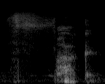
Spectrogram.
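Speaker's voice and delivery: breathy whispered fuck into his hands; a voiceless despairing whisper; whispered curse. Retold or imitated. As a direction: whisper it, head in hands, defeated. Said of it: "and I was like".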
